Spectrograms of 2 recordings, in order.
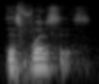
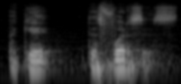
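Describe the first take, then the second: First: Said in the usual way. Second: "a que te esfuerces" drawn out slowly with weight on "que"; slow emphatic plea. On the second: Shown as a demonstration. Preacher urging his brother, slow and weighty. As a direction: stretch every word of "te esfuerces" to press it home.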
